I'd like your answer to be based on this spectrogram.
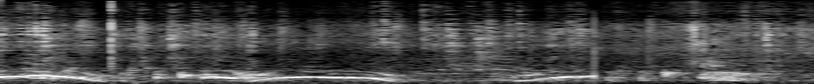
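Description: Racing and fancy pigeons at a breeding farm coo continuously in rolling, repeated phrases close by, with faint background clatter and no talk.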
